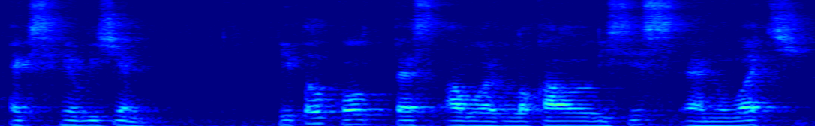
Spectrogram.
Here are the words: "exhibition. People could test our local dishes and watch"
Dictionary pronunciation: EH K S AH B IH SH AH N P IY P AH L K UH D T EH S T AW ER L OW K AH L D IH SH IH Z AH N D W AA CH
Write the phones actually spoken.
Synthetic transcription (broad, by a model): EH K S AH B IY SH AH N P IY P AH L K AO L T EH S T AW ER L OW K AH L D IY S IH S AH N W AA CH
